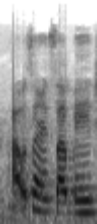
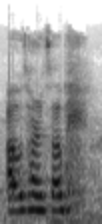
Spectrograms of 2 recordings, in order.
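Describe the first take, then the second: First: Said in the usual way. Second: Laughing. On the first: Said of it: "repeat without laugh". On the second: Real, not acted.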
